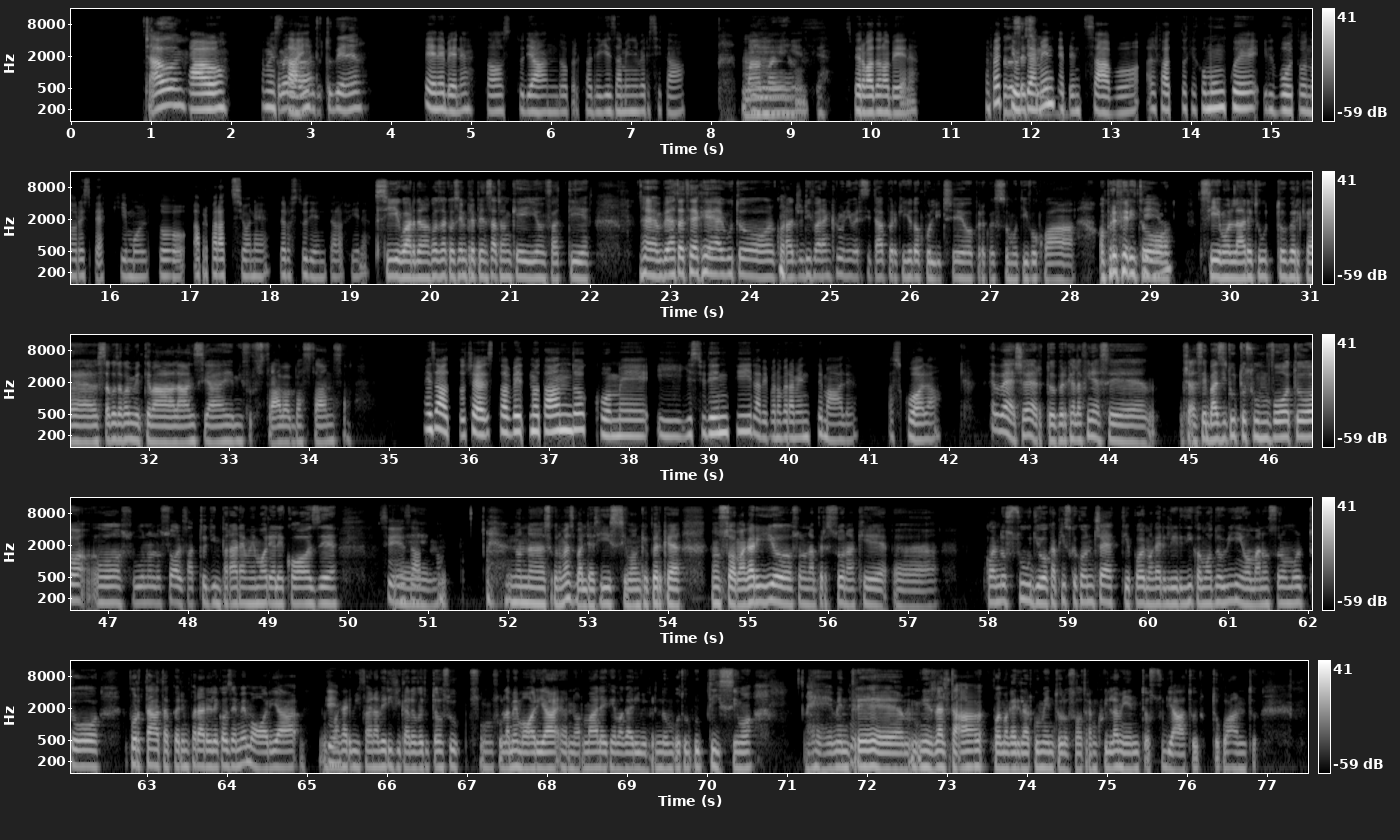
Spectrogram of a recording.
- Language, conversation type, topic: Italian, unstructured, È giusto giudicare un ragazzo solo in base ai voti?
- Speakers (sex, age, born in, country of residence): female, 20-24, Italy, Italy; female, 25-29, Italy, Italy
- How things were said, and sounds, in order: chuckle; laughing while speaking: "preferito"; "cioè" said as "ceh"; "studenti" said as "stiudenti"; "cioè" said as "ceh"; exhale; laughing while speaking: "e"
